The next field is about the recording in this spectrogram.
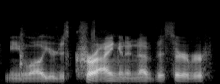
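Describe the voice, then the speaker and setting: Low-voiced man bantering, slightly dull mic. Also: very noisy. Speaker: co-host of a story reading show. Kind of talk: casual reading and banter.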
